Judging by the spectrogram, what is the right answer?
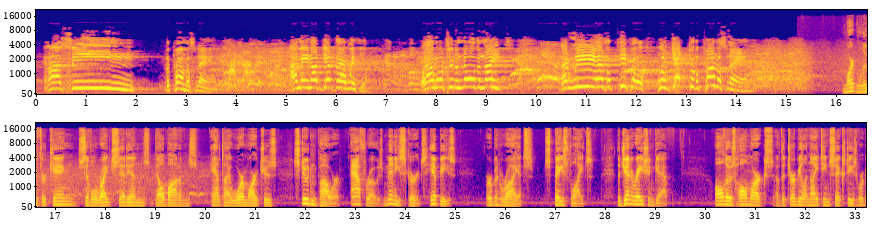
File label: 1960s commercial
